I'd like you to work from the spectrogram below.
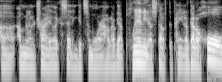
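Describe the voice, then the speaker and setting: Somewhat breathy and fairly low in pitch, a man speaks with fairly even intonation in a dry, close sound with no echo. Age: 50s. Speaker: miniature painting YouTuber. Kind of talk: casual vlog talk to camera. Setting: home office. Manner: halting, many fillers.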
